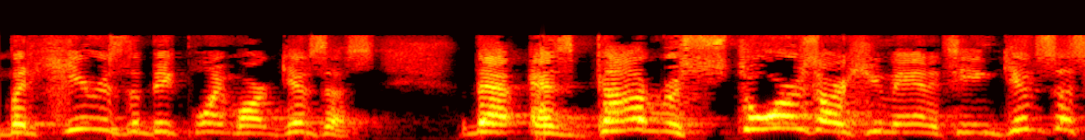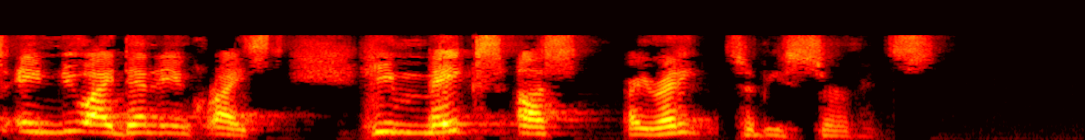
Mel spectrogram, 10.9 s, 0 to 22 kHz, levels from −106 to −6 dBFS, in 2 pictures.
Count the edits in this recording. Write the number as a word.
one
